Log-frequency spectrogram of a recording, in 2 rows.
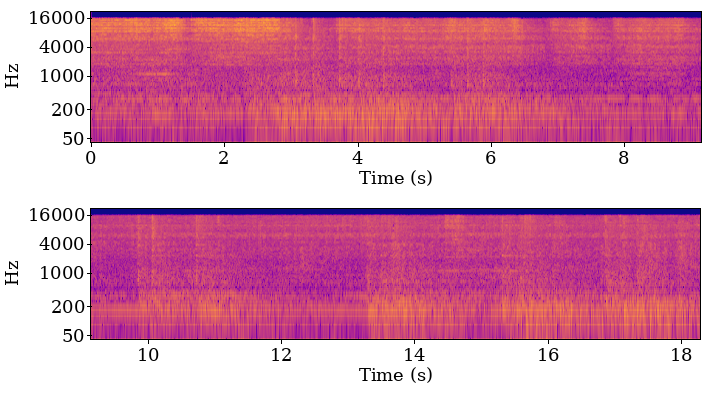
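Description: SBJ-360 hydraulic metal-chip briquetting press line running: a steady low hum from the press's hydraulic power unit under the scraping rattle of metal chips on the feed conveyor. The sound shifts about ten seconds in and grows louder again about three seconds later.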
